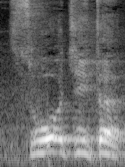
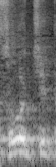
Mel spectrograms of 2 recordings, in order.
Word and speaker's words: ಸ್ವೋಚಿತ: ಯೋಗ್ಯವಾದ ಸ್ವ ಅಂದ್ರೆ ತನಗೆ ಸ್ವೋಚಿತ ಸ್ವ ಉಚಿತ ಸ್ವೋಚಿತ ಅದು ಸೋಚಿತ ಸೋಚಿತ ಅಂತ ಕೆಲವರು ಉಚ್ಚಾರಣೆ ಮಾಡಿಬಿಡುತ್ತಾರೆ ಸೋಚಿತ ಅಲ್ಲ ಅದು ನಾವು ಶೋಚಿತವಾಗಿದೆ ಈಗ ಶೋಚಿತ ಅಂದ್ರೆ ತುಂಬಾ ಆತಂಕ ಪಡಬೇಕಾದದ್ದು ಅಂತ ನಮ್ಮ ಕೈಯಲ್ಲಿ ಸಿಕ್ಕಿದ್ದು ಶೋಚಿತವಾಗಿದೆ ಅದಲ್ಲ ಸ್ವೋಚಿತ ಅದು ಸ್ವೋಚಿತ ಸ್ವೋಚಿತ ಕರ್ಮಗಳ ಆಚರಿಸುತ್ತ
